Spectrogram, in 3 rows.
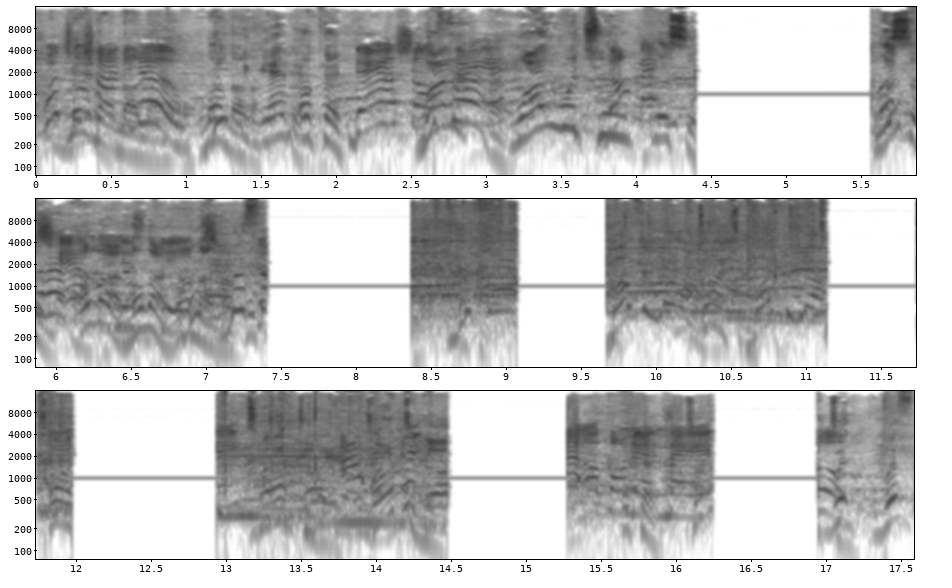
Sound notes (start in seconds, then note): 9.7 audience cheers; 13.0 guests yelling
